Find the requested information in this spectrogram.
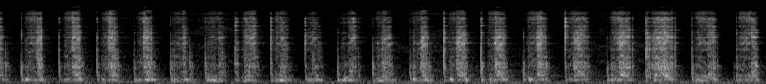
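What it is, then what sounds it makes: Horse hoof being rasped. A large steel rasp files the front of a solid keratin horse hoof wall resting on a metal stand, using long repeated strokes. Each stroke makes a bright, coarse grating rasp with a faint low body, and roughly twenty separate strokes follow one another in a steady back-and-forth rhythm.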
